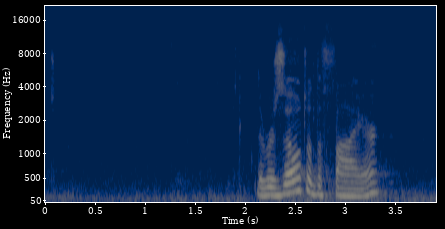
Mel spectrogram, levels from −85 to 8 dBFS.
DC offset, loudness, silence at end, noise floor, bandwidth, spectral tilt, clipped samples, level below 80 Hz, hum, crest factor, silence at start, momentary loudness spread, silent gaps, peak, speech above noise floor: under 0.1%; -40 LUFS; 0 s; -66 dBFS; 15 kHz; -6.5 dB/octave; under 0.1%; -66 dBFS; none; 18 dB; 0.05 s; 26 LU; none; -24 dBFS; 28 dB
